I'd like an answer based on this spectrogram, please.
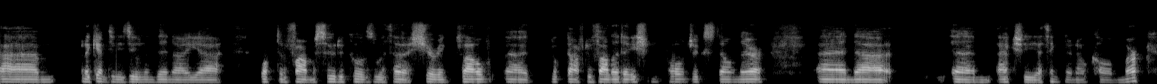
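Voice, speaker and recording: A man speaks in an Irish accent with monotone, flat intonation at medium pitch. The sound is dry and close with no echo, at a moderate pace. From Ireland. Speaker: programme manager. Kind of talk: panel introduction.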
